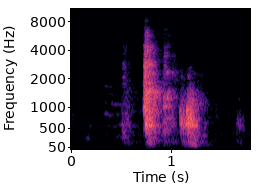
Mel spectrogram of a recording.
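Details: Blenheim Cavalier King Charles Spaniel puppy from a litter of five in an indoor puppy pen, giving a short run of three quick, harsh yaps in under a second, then a faint soft yip.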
